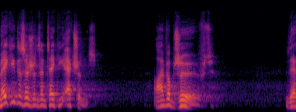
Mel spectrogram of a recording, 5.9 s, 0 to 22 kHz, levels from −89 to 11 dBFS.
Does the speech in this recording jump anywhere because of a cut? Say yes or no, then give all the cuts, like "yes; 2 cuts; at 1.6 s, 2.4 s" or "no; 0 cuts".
yes; 1 cut; at 2.9 s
